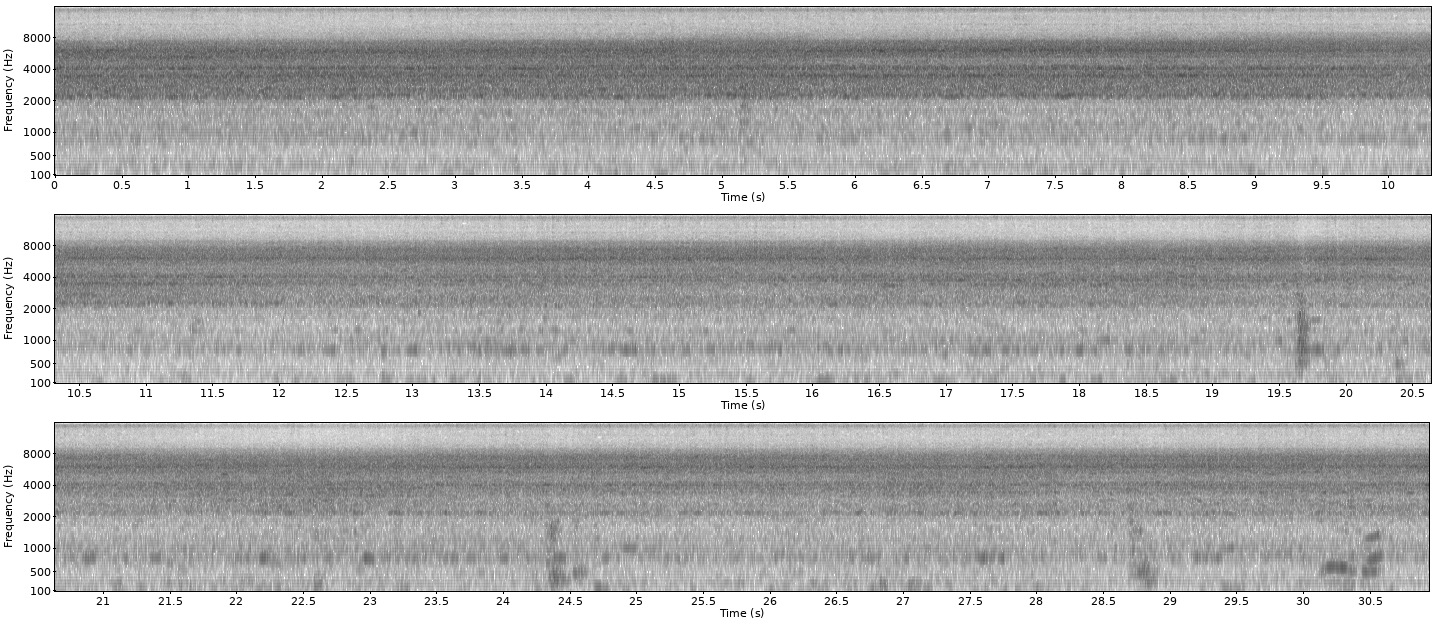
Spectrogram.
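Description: Sawmill band saw running with a steady high hiss, which drops a little in level about a third of the way in; a few faint knocks in the second half.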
